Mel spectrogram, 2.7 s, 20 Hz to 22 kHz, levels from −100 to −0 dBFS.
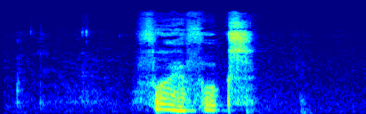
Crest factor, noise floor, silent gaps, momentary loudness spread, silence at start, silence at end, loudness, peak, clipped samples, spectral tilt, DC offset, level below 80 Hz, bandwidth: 22 dB; -76 dBFS; none; 8 LU; 1.05 s; 0.85 s; -38 LUFS; -20 dBFS; under 0.1%; -3.5 dB/octave; under 0.1%; -82 dBFS; 14.5 kHz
